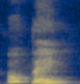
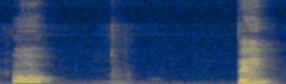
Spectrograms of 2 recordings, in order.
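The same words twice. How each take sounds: First: Said in the usual way. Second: "au", long pause, "pain", each alone; loud "au", a gap, then "pain"; split into syllables. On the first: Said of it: "pour faire le". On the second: Shown as a demonstration. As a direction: say "au pain" as two separate syllables. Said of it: "le début de homard".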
